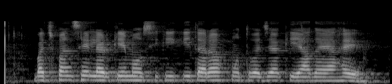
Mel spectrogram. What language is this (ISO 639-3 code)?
urd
